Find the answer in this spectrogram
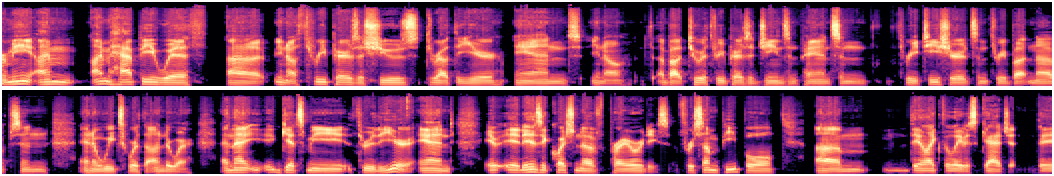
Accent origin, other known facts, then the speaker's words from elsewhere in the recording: Edmonds, Washington, United States; I've been here in Edmonds, my hometown, in near Seattle for 2 months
